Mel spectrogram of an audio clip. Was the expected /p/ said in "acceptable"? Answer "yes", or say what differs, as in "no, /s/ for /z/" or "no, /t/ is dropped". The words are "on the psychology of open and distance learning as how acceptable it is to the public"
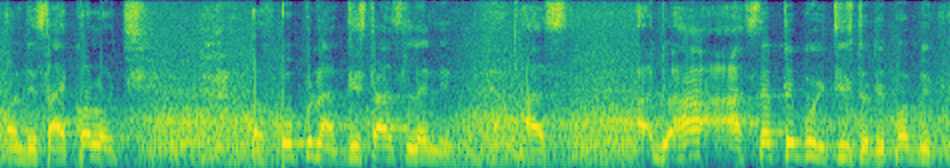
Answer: yes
